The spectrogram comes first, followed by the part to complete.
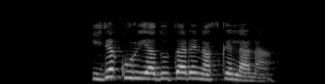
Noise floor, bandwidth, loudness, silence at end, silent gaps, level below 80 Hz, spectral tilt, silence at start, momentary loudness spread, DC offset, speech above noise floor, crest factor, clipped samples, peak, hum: -81 dBFS; 8 kHz; -29 LUFS; 0.55 s; none; -84 dBFS; -4 dB/octave; 0.95 s; 13 LU; under 0.1%; 53 dB; 18 dB; under 0.1%; -12 dBFS; none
